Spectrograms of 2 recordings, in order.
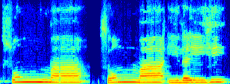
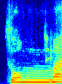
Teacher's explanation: छोड़ना है जल्दी से आपने मीम को, आवाज को खींचे नहीं जाना।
